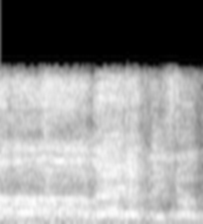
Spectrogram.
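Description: Men's voices chanting a noha, a Shia mourning lament, in a steady sung recitation.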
